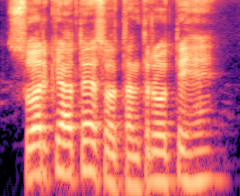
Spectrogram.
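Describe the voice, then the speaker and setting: Man, exam-prep teacher, fairly high voice, repetitive question-and-answer manner. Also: fast talker. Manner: repetitive, asks and answers his own questions. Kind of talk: exam-prep grammar lesson.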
